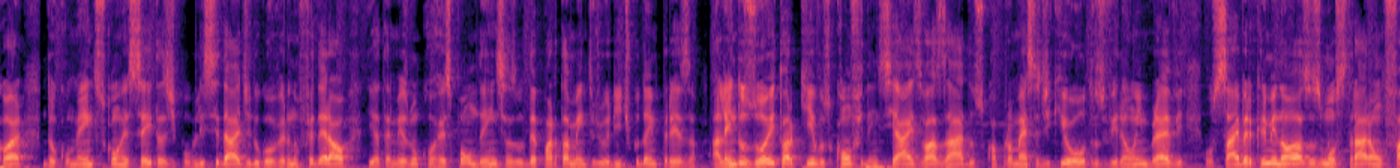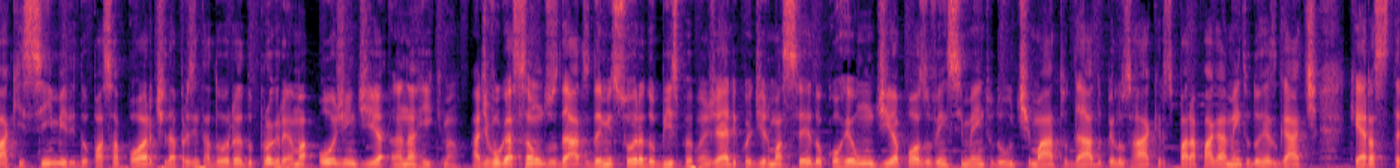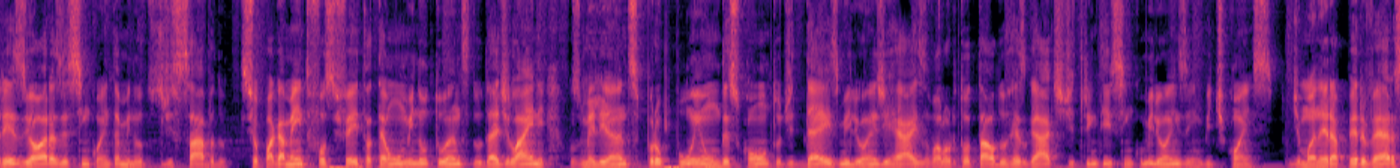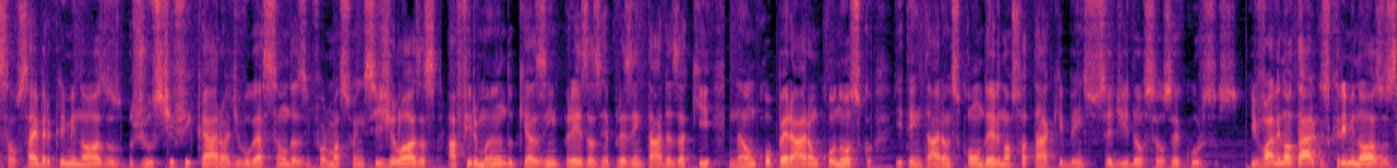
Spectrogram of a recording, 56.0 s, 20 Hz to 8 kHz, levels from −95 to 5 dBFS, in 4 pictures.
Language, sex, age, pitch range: Portuguese, male, 20-39, 105-135 Hz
